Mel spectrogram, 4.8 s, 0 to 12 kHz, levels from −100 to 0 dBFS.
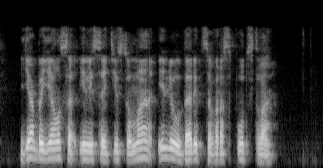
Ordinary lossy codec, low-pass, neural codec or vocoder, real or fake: AAC, 64 kbps; 7.2 kHz; codec, 16 kHz, 8 kbps, FreqCodec, smaller model; fake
